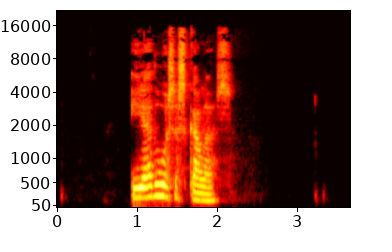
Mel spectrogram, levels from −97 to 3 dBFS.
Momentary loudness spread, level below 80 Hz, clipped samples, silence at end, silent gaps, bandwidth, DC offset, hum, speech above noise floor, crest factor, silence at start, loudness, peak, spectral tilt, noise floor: 14 LU; -62 dBFS; under 0.1%; 1.5 s; none; 16 kHz; under 0.1%; none; over 73 dB; 18 dB; 0.9 s; -17 LUFS; -2 dBFS; -3.5 dB/octave; under -90 dBFS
